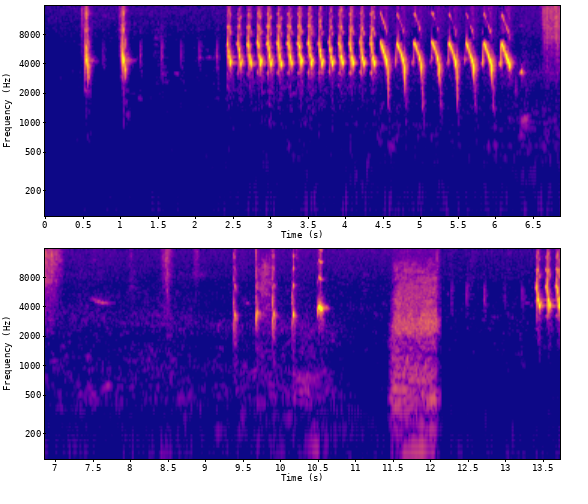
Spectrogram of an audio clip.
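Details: Tutor song for captive birds from a white-headed munia: two isolated sharp notes, then a fast high trill merging into falling whistled slurs, scattered chips later, with a brief burst of rustling noise.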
